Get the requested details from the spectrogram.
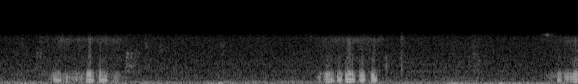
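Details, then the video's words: Frances, a pet female cat, snores while asleep: three bursts of low, rattling, pulsed snoring about two and a half seconds apart, each lasting under a second, with quiet room hiss in between. "Frances snoring"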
